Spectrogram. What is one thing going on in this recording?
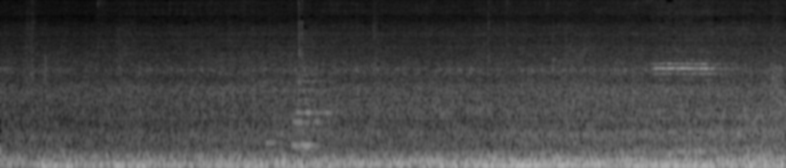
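A man's footsteps scuff along pavement outdoors.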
